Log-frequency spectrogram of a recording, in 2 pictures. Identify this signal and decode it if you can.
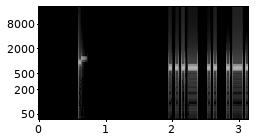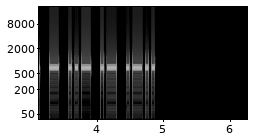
Morse code, heard as a keyed tone, about 25 wpm, 700 Hz. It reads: VIRTUAL
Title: LY Suffix - Top 100 Words with Base Words 25wpm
